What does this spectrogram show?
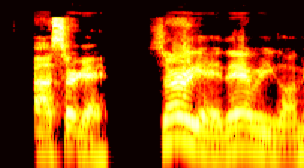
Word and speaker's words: Sergey: Sergey.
